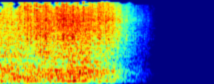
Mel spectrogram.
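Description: Live sound of a group photo session: a rapid clatter of many camera shutters over a murmur of voices in a large hall, fading out about a second and a half in.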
